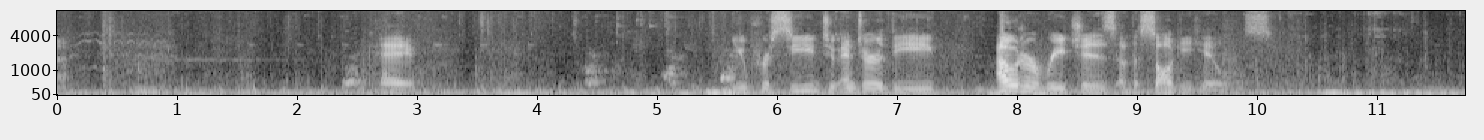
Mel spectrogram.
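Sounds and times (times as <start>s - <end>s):
horse hooves clip-clopping while crossing a wide shallow river: 0.0s - 11.7s
low ambient rumble: 0.0s - 11.7s
speech: 2.7s - 3.1s, 5.6s - 10.2s.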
